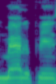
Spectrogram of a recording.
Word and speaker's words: Mattapan: Yeah, Mattapan CDC.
